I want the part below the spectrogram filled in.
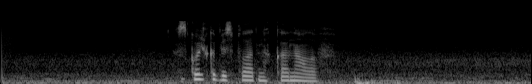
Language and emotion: Russian, neutral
